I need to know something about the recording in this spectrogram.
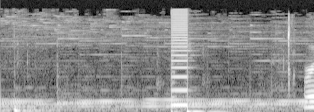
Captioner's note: beep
